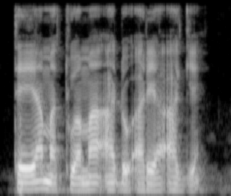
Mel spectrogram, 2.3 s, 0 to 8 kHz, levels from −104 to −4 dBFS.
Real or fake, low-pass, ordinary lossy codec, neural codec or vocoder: real; 7.2 kHz; none; none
